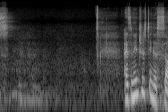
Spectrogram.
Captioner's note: attendees laughing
